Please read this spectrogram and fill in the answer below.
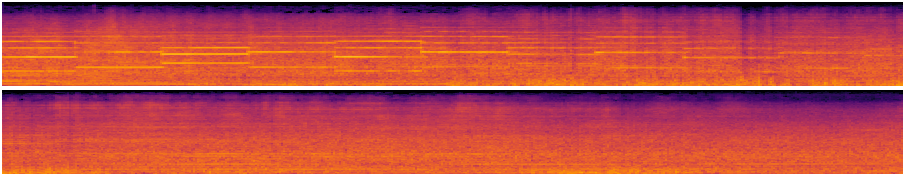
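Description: Dutch ambulance siren on an emergency run, sounding steady tones that switch back and forth between pitches. It is loud at first and fades after about seven seconds as the ambulance drives away, leaving the steady rush of road traffic.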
